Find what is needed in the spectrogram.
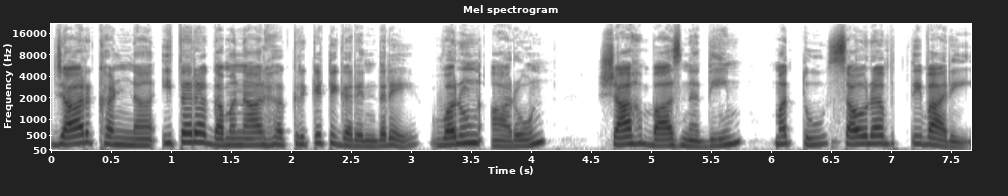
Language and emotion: Kannada, neutral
